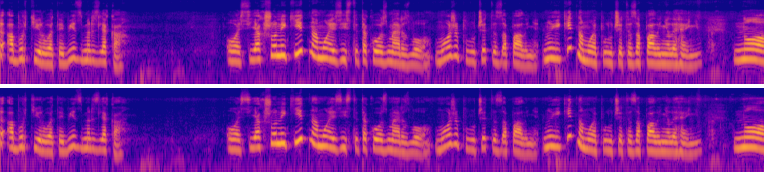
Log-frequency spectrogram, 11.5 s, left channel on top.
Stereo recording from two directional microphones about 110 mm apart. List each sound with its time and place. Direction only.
0.0 s speech: 30° right (ahead or behind)
3.5 s speech: 30° right (ahead or behind)
6.1 s speech: 30° left (ahead or behind)
6.6 s speech: 25° right (ahead or behind)
11.0 s speech: 40° right (ahead or behind)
